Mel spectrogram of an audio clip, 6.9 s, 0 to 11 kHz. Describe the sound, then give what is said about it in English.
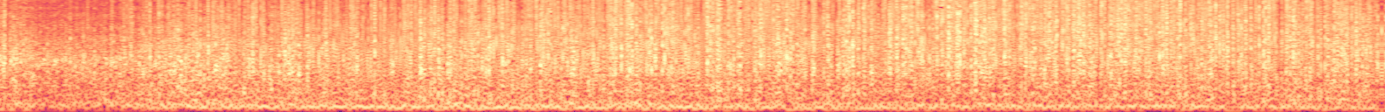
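A United Launch Alliance Atlas V rocket with an RD-180 engine lifts off on the NRO-L61 reconnaissance mission, giving a deep, loud, unbroken roar that stays at full strength throughout. “3, 2, we have RD-180 ignition and we have liftoff of the United Launch Alliance Atlas V rocket carrying the NRO-L61 mission for the National Reconnaissance Office.”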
